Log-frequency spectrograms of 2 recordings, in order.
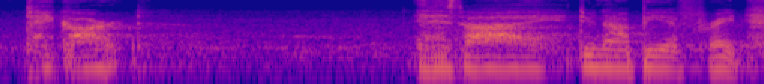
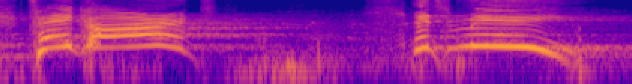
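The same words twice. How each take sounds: First: Soft, low near-whisper; calm, tender, compassionate. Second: High, full-force shout; screaming over chaos. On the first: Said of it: "very calm and tender, compassionate voice". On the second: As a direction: yell to be heard over a roaring storm. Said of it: "He's screaming over the chaos". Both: Acted.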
